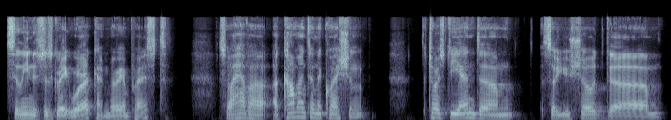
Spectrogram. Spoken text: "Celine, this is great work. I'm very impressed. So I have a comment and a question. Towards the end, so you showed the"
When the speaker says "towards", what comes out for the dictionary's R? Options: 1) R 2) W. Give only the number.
1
